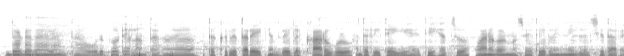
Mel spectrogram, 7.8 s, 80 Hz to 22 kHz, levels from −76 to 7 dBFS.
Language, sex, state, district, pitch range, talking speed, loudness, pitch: Kannada, male, Karnataka, Bellary, 105-110 Hz, 140 wpm, -37 LUFS, 105 Hz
